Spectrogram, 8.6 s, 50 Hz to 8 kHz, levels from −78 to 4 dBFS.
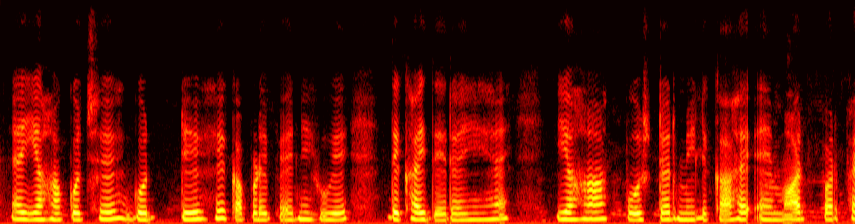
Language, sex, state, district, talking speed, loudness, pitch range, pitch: Hindi, female, Bihar, Madhepura, 135 wpm, -17 LUFS, 230-250 Hz, 240 Hz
